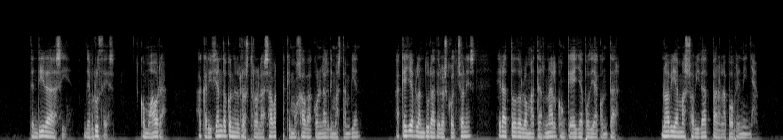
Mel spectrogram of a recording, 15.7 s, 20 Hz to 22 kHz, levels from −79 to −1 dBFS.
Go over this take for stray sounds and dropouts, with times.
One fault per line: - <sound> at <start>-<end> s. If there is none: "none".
- dropout at 5.5-5.7 s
